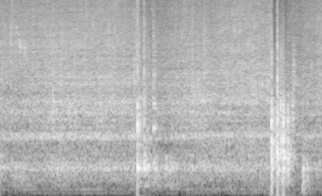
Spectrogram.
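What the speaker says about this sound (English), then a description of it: "we're going to brown this beef" Beef browns in a pan for a Mexican beef stew, giving a steady loud sizzle broken by two brief bursts of stirring or scraping clatter; no voices.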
